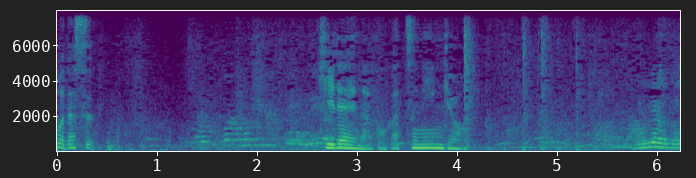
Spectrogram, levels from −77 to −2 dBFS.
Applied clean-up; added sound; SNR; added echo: none; none; none; none.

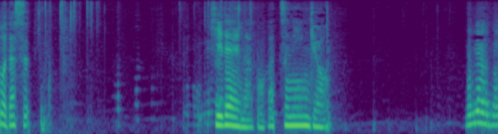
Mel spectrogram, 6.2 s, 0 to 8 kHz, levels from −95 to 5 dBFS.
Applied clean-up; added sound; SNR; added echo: neural mask model RNNoise.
